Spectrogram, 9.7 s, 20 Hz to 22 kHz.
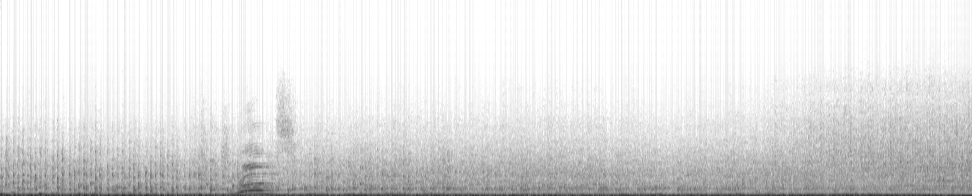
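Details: GMC Sierra 5.3 LS V8 (stated as 2005 or 2006) running on first startup after a broken lifter was fixed with a BTR Truck Norris cam and LS7 lifters, no muffler: loud steady deep rumble, even firing, no top-end ticking or knocking; healthy.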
